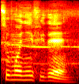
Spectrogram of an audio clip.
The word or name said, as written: su.mo.nyi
